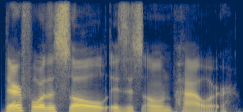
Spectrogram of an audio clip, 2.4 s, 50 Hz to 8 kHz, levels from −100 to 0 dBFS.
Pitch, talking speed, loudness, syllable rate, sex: 115 Hz, 170 wpm, -21 LUFS, 5.0 syllables/s, male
